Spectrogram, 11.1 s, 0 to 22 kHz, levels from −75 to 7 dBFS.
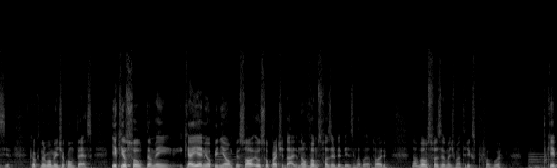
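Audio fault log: No faults heard.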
